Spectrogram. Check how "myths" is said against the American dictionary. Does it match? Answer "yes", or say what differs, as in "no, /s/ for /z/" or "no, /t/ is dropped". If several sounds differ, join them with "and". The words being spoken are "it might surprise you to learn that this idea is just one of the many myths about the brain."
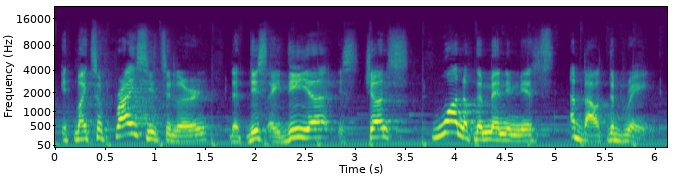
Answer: no, /s/ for /θ/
